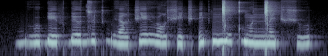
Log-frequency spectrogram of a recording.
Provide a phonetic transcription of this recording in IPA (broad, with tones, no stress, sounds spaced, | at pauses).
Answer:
bʱ u˨ ɠ e˨ f ɠ ɘ˦ ʊ̯ d͡z u˥ t͡ʃ bʱ ɛ˩ ʁ t͡ʃ e˥ ɦ u˩ ʁ ʃ e˩ t͡ʃ ʔ ẽ˦ t͡ʃ ŋ͡ǀ e̤˥ t ɡʷ ẽ˨ ŋ͡ǀ ɛ̃˨ t͡ʃ ʃ ṳ˩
